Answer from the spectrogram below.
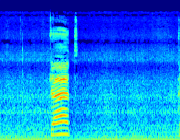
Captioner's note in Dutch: Dutch swearing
